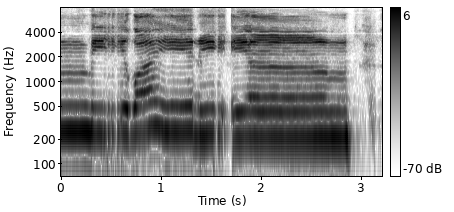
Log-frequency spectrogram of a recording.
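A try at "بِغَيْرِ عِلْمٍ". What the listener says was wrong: jangan terlalu menahan lamnya itu kalau kita mau berhenti ya. Ada wam bi ghairi ilm. Langsung jangan ilm lagi. Ilm langsung ya.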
